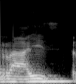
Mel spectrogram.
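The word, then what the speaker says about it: rise: देखिए क्या पढ़ेंगे ज तो यहां प इसका उच्चारण करेंगे तो इसको पढ़ेंगे राइज राइज मीस होता है उदय राइज मींस उदय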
